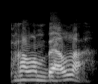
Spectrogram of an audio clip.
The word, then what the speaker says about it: Palombella: And your last name, Palombella.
